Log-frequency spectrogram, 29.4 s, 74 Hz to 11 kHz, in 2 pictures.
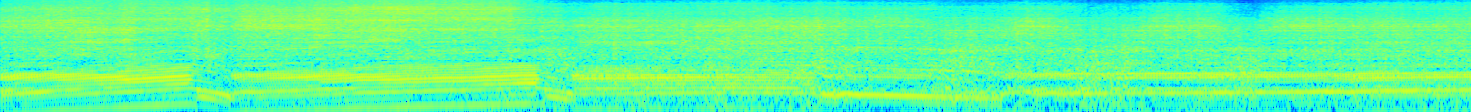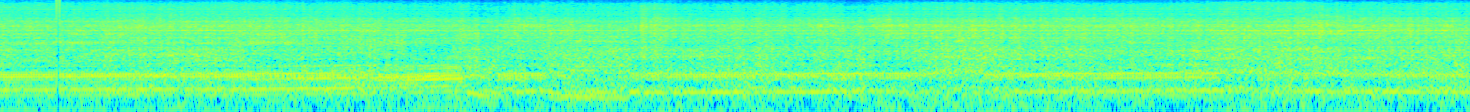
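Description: Suzuki Raider 150 motorcycle engine pulling away and accelerating through the gears, its pitch climbing and dropping back at each of three upshifts in the first eight seconds, then running at a steady cruising speed with road noise, heard from on board the bike.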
